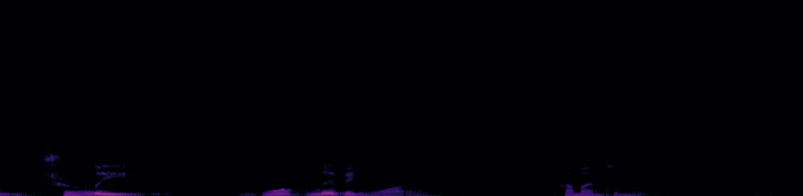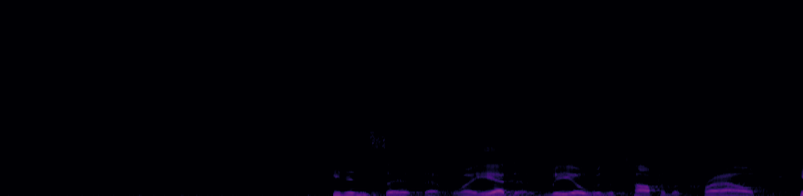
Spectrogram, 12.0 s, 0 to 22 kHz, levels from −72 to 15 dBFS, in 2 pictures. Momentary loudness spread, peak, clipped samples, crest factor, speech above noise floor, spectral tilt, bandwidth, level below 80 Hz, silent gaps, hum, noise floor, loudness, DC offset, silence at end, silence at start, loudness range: 17 LU; -32 dBFS; under 0.1%; 20 dB; 24 dB; -6 dB/octave; 15 kHz; -82 dBFS; none; none; -73 dBFS; -50 LUFS; under 0.1%; 0 s; 0 s; 12 LU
